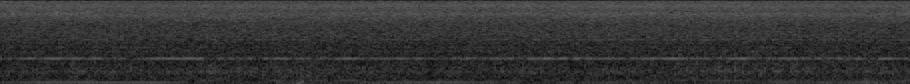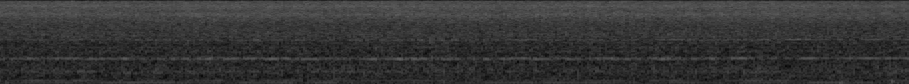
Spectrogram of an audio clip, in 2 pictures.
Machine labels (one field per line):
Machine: fan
